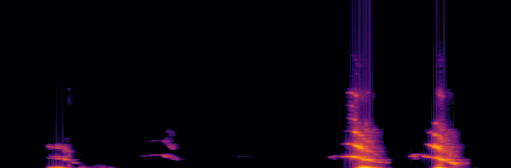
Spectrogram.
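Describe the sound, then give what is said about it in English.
A person imitates mature cow elk calls through a tube: a short low note, a faint chirp, then two louder, deeper, raspy mews with falling pitch, separated by silence. “Those are your mature cow sounds.”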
